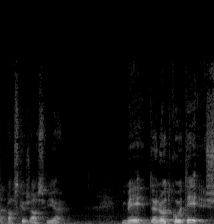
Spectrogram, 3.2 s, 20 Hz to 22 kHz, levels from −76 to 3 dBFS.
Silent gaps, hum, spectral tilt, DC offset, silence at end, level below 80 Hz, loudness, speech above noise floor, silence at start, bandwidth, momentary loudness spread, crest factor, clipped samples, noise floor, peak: none; none; -5.5 dB/octave; under 0.1%; 0 s; -52 dBFS; -28 LUFS; 25 dB; 0 s; 16.5 kHz; 12 LU; 18 dB; under 0.1%; -53 dBFS; -12 dBFS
